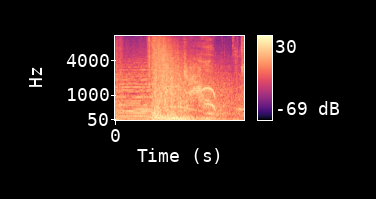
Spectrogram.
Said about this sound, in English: Okay, you think a few very painful explosions can stop me?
